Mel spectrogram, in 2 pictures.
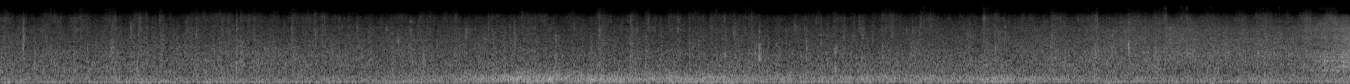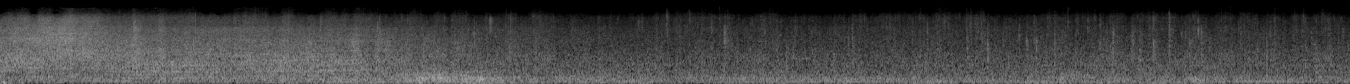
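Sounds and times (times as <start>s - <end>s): heavy rain: 0.0s - 27.0s
distant thunder rumble: 3.8s - 20.1s.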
